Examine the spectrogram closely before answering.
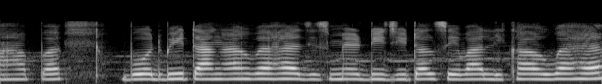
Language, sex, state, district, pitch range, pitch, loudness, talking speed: Hindi, female, Jharkhand, Palamu, 235-250 Hz, 245 Hz, -16 LUFS, 130 wpm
